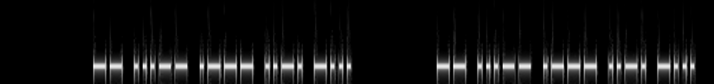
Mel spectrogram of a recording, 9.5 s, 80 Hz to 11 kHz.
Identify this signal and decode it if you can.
Morse code, heard as a keyed tone, about 22 wpm, 700 Hz. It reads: M3JFB M3JFB
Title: DXCC-100 Call Signs - 5 Characters - Repeated 2x - 22wpm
